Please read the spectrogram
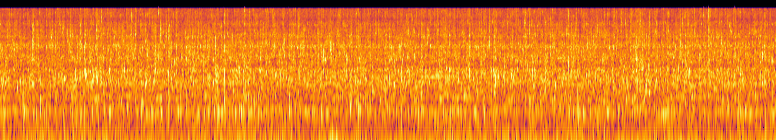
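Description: Water trickling steadily into a small garden fish pond.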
